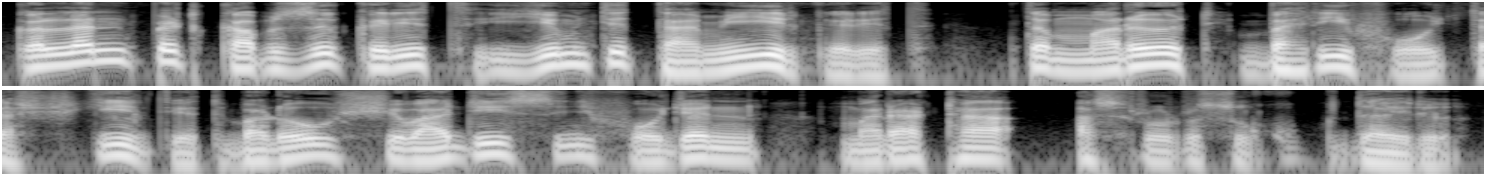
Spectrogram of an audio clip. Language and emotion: Kashmiri, neutral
